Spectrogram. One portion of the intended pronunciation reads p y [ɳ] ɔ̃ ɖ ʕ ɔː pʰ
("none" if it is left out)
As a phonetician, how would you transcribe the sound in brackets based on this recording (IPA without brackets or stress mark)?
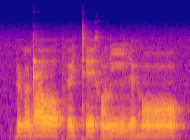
ɳ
